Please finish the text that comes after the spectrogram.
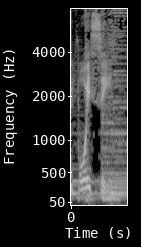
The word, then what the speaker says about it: Boise: Boise Idaho and they want you to say Boise oh boy which is P because it's it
